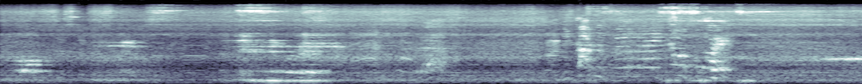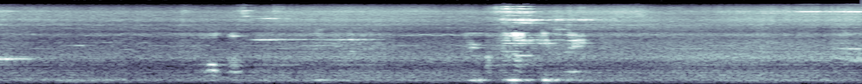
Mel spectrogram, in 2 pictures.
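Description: Video game blasts and hits play through a television speaker, heard from across a room.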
